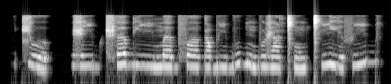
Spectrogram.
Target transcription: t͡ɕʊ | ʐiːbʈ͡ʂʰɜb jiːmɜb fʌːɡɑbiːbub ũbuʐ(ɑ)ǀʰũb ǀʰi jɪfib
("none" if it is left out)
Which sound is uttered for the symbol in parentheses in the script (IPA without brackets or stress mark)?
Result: ɑ̃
